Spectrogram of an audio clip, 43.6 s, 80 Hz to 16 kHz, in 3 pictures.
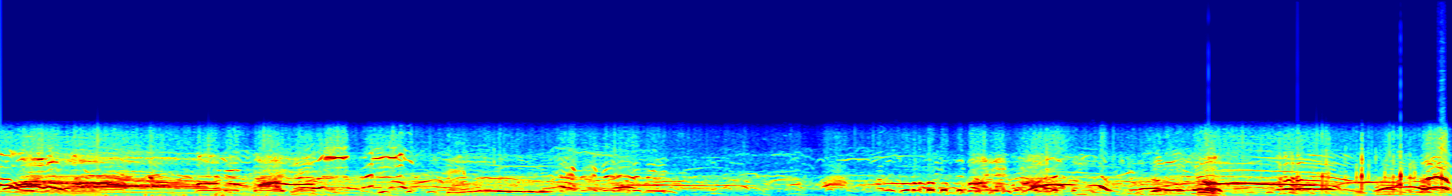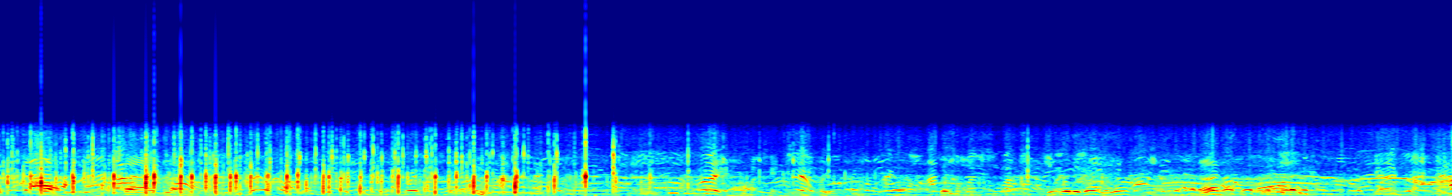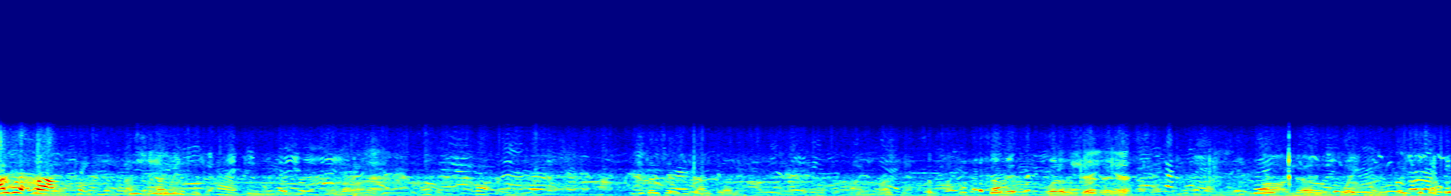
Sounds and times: Speech: 9.5s - 43.5s.

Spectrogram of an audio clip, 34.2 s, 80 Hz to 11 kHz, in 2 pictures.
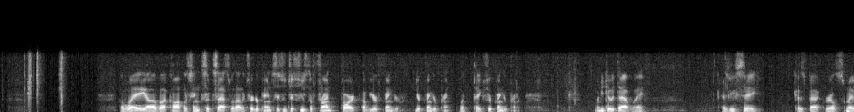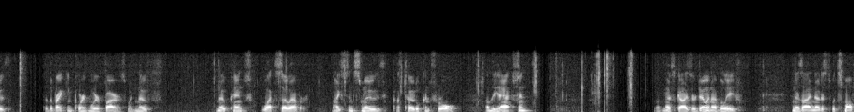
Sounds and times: Inside, small room: 0.0s - 34.1s
Speech: 2.4s - 10.5s, 11.9s - 13.0s, 14.4s - 15.3s, 15.9s - 17.3s, 18.0s - 20.2s, 21.4s - 27.8s, 30.2s - 32.0s, 32.9s - 34.1s.

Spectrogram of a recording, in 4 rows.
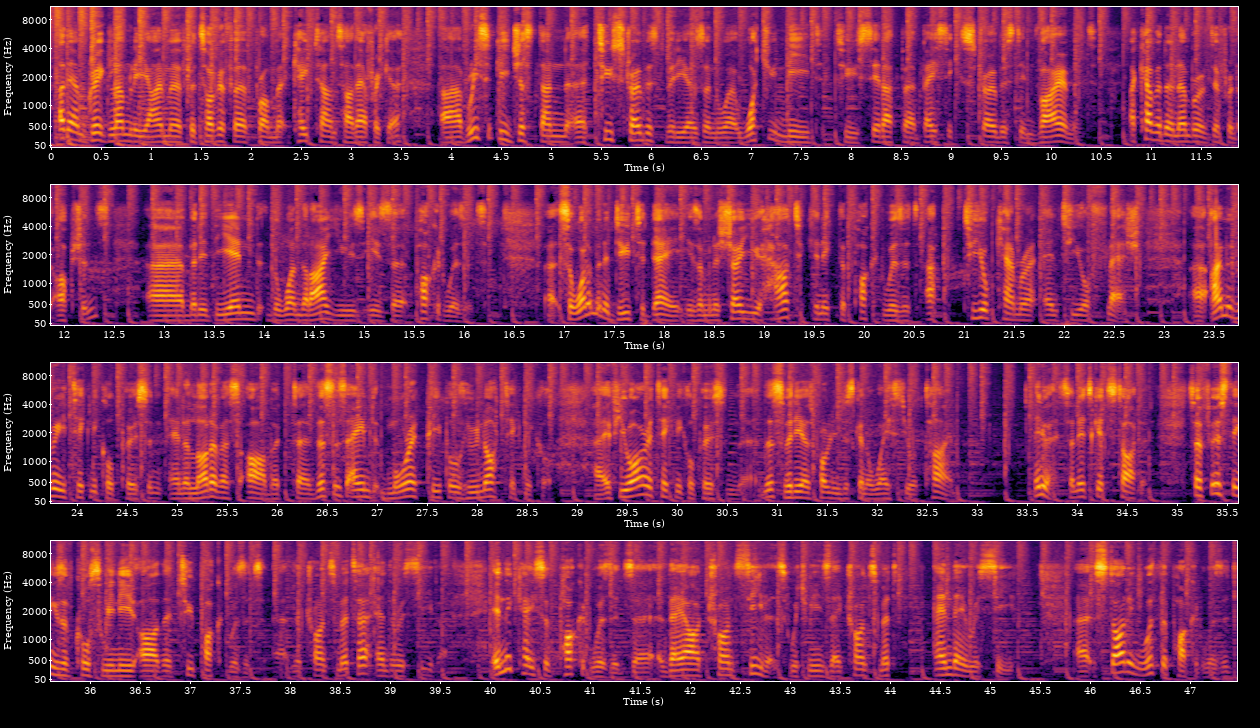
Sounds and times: Music: 0.0s - 47.4s
Speech: 0.1s - 32.8s, 33.6s - 45.3s, 45.9s - 47.4s.

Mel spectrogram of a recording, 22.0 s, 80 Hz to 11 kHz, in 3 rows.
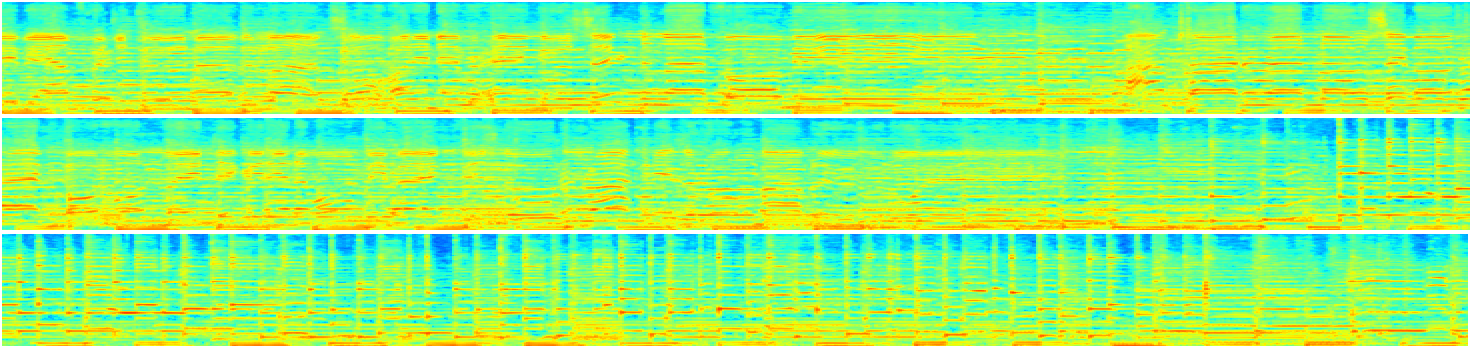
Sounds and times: Singing: 0.0s - 4.9s, 5.6s - 12.9s
Country: 0.0s - 22.0s
Musical instrument: 0.0s - 22.0s
Song: 0.0s - 22.0s.

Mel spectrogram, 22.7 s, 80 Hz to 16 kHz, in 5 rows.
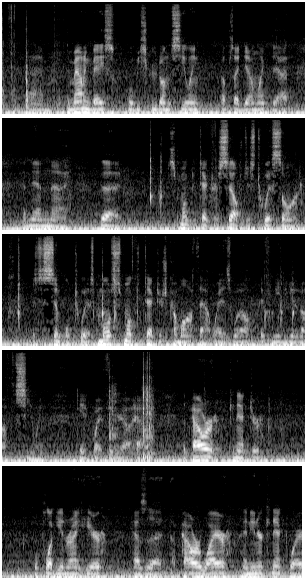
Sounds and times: Speech: 0.4s - 6.4s, 7.0s - 17.6s, 18.6s - 22.6s.

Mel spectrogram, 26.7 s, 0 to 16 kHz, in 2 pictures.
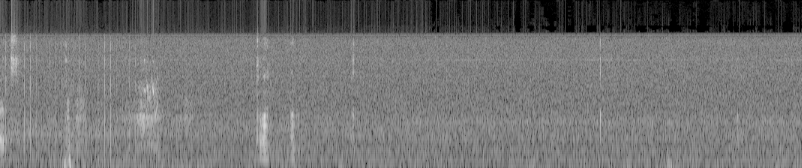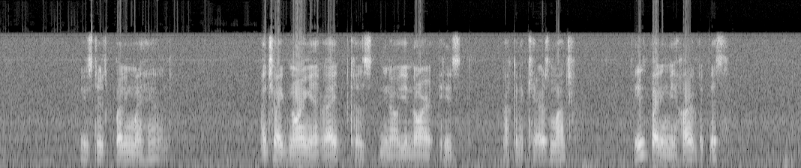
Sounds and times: Speech: 4.2s - 5.0s, 14.7s - 16.3s, 17.7s - 21.2s, 21.8s - 23.0s, 23.9s - 25.6s.

